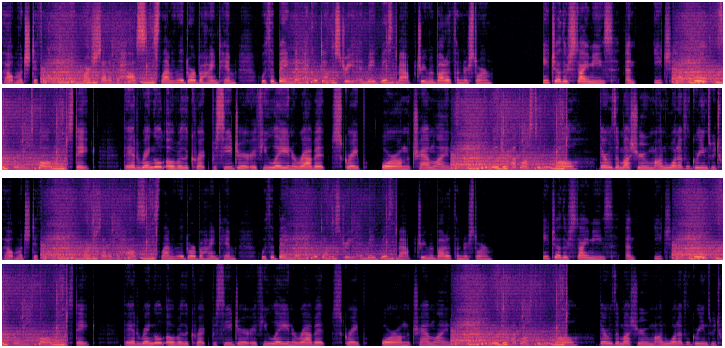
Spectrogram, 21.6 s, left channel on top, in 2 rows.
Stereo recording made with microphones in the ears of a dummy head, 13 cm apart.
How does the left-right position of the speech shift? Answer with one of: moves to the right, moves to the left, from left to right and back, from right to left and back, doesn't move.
doesn't move.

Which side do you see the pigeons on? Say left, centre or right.
centre.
